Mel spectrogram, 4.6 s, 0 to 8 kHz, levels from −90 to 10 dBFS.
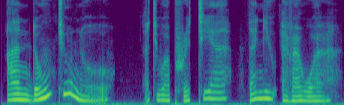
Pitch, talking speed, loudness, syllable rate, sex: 170 Hz, 155 wpm, -17 LUFS, 4.4 syllables/s, female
